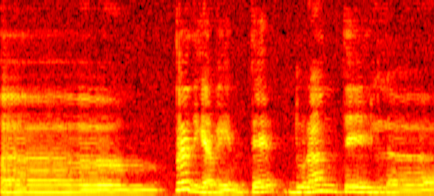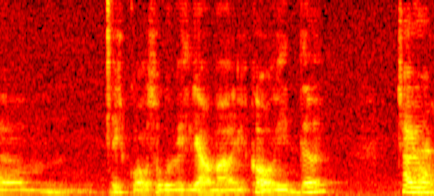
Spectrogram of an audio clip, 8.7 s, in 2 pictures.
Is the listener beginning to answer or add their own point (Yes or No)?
No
